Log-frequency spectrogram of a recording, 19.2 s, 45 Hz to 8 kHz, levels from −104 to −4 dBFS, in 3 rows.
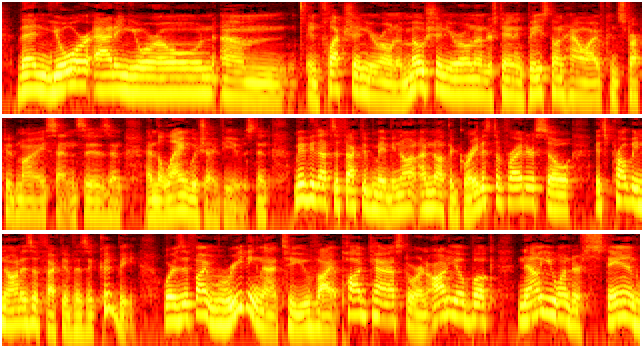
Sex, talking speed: male, 195 wpm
